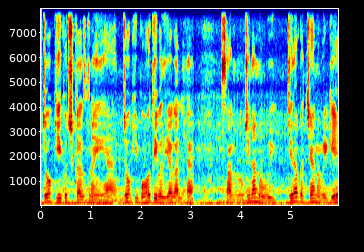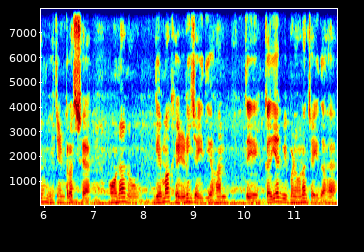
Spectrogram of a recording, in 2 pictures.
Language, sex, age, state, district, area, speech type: Punjabi, male, 18-30, Punjab, Patiala, urban, spontaneous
